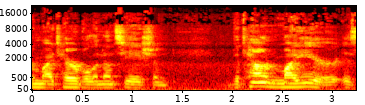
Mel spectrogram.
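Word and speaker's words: Maier: terrible enunciation the town my ear is not pronounced is not spelled m-y-e-a-r like i am saying it is m-a-i-e-r those of you of uh german bent might pronounce that meyer if you were correct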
